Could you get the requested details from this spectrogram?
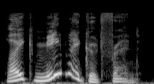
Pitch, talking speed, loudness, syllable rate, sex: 170 Hz, 195 wpm, -16 LUFS, 4.2 syllables/s, female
